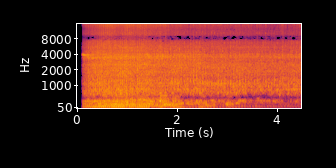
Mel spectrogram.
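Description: Compact tractor's diesel engine running under load as it moves through a flooded field. It is loudest for the first second and a half, then eases to a steadier, lower running note.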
